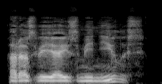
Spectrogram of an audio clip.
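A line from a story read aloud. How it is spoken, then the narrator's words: Plain. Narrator (Russian): спросила она меня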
